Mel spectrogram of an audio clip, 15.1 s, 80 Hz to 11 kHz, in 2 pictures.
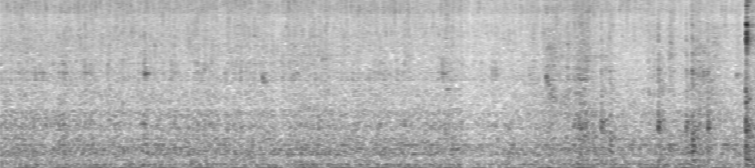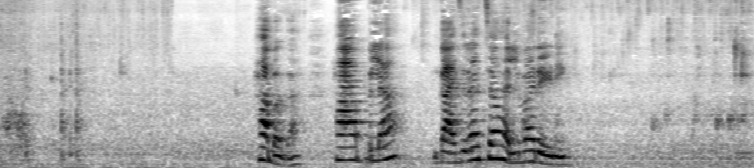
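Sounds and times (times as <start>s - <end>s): spatula scraping pot: 5.5s - 8.5s.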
